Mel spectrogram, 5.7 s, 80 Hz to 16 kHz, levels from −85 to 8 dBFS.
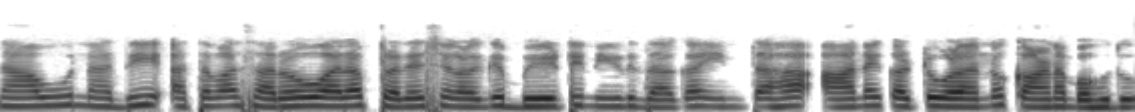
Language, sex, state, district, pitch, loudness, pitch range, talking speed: Kannada, female, Karnataka, Gulbarga, 230 Hz, -16 LUFS, 220-240 Hz, 105 wpm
